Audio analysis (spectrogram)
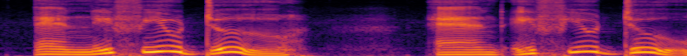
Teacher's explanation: Primeiro padrão que tem de pronúncia aqui nessa frase, quando ele fala and if, ele não fala and if com o som de d, ele fala and if, que é a coisa mais normal quanto a essa palavra do and. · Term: o d é sutil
